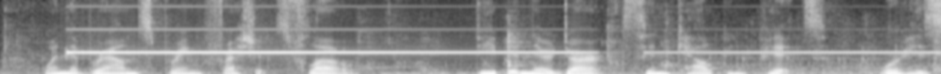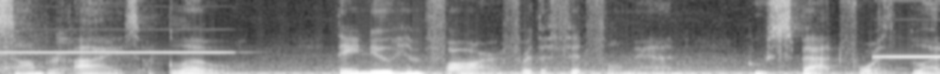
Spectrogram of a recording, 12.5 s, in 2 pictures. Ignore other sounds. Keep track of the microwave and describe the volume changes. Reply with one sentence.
The volume of the microwave goes down.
